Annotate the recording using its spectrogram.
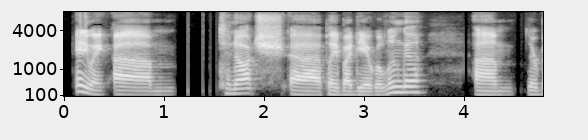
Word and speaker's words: Tenoch: I've been saying Tenoch with the ch sound. I think that's how they say it in the movie too.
